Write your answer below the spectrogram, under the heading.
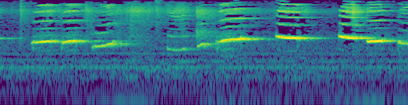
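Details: Whistling cockatiel: level notes, then a low dipping whistle rising into longer bright tones that step slightly higher, ending on a falling note.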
